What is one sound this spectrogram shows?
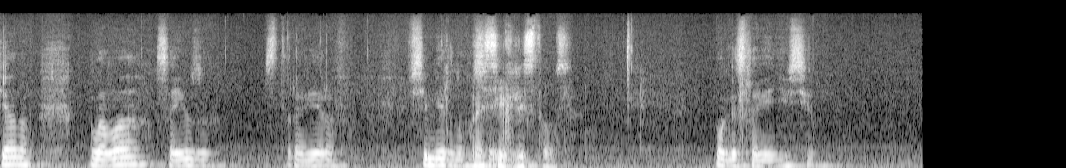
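A middle-aged man speaks calmly into a microphone, close by.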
